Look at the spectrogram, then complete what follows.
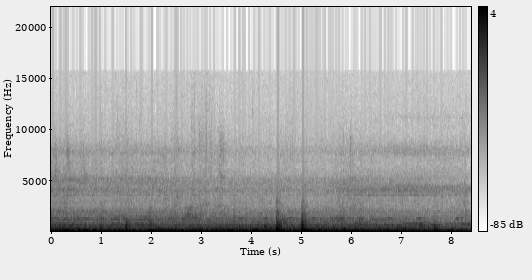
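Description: Blackpool tram running on its rails, heard from inside the car: a steady low rumble, two sharp knocks about half a second apart midway, and a faint falling whine near the end as the tram slows for traffic lights.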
